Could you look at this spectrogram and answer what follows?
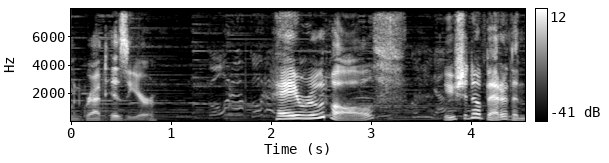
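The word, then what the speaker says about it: Rudolf: it's just this anyway this guy's name is pronounced rudolph you must hate grandfather for giving him that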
